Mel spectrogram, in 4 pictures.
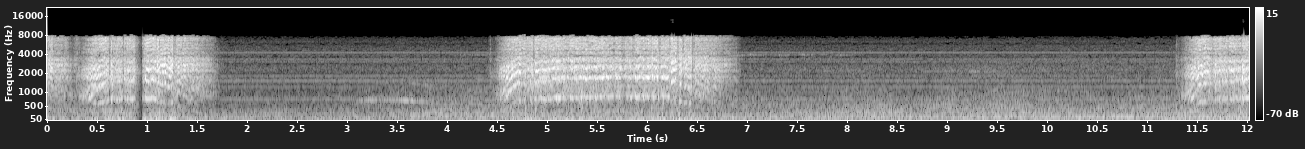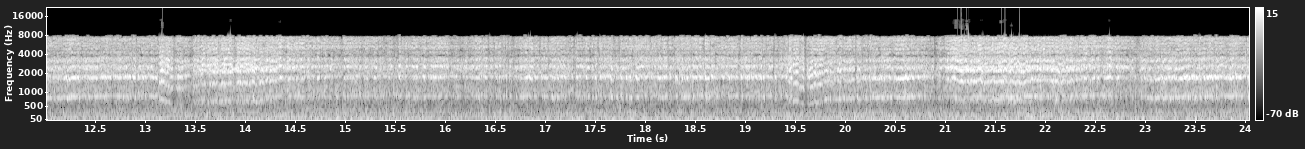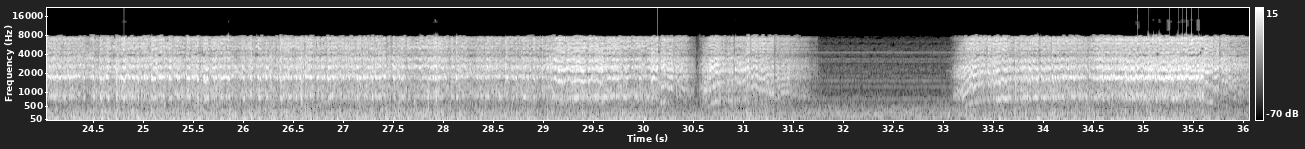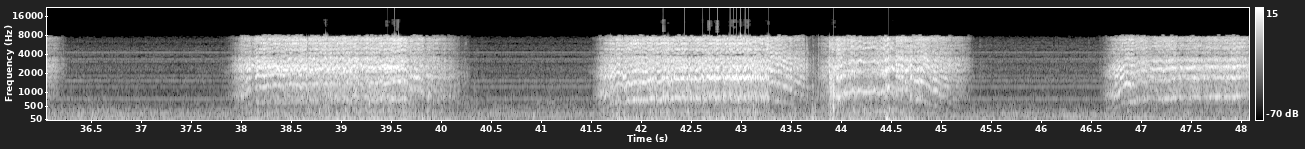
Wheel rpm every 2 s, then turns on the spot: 100, 20, 80, 100, 0, 20, 190, 210, 230, 230, 210, 220, 230, 240, 230, 150, 30, 180, 20, 130, 50, 140, 130, 40.
36-38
